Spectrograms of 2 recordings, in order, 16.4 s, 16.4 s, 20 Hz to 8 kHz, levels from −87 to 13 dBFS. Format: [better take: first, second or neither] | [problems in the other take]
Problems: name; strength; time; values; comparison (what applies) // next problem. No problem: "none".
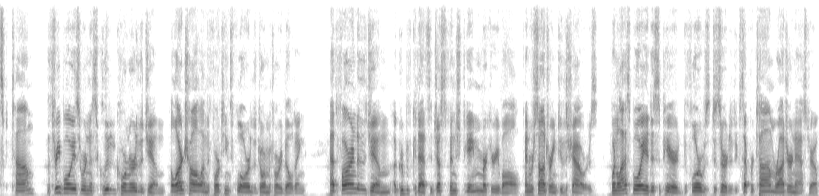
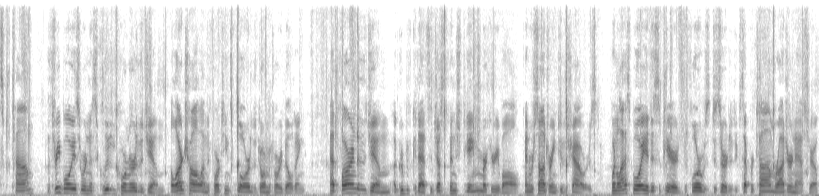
first | background sound (Chewing, mastication); 18 dB below the speech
